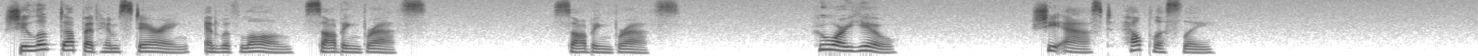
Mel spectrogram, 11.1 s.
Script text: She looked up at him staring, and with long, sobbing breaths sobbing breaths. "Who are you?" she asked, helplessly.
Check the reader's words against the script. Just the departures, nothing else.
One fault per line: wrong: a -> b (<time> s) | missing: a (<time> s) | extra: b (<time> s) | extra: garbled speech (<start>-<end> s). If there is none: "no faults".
no faults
